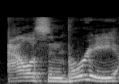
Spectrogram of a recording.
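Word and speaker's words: Alison Brie: He wants to know, who is hotter, Allison Brie, I think that's how you pronounce her name. – Yeah, it is.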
